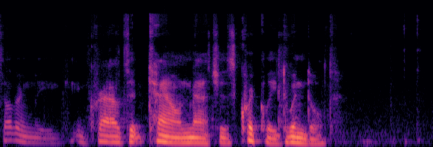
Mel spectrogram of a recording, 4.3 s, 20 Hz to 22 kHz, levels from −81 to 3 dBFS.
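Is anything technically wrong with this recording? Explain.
Yes. Automatic gain rising, from 0.72 s to 3.38 s: the gain control judged the input too quiet and slowly raised its level by about 4 dB. The speech and the room noise swell together across those seconds, unlike the talker's own movements near the start and end.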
